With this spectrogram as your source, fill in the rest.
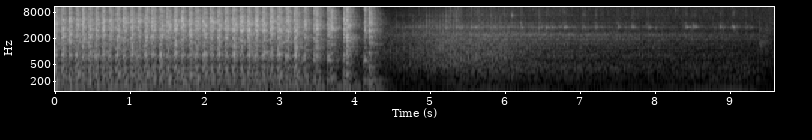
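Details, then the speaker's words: Freshly rebuilt Driftstang at first start after the new build, with the water pump just replaced: heavy, uneven chuffing for about four seconds, then it dies and barely runs. Distributor suspected 180° out; plan is to rotate the crank 180° and re-time. "so what we're gonna do now is because it was running so rough we're gonna take the distributor out crank the motor home for a hundred and eighty degrees and then put it back in and see if it runs better and then time it from there"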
